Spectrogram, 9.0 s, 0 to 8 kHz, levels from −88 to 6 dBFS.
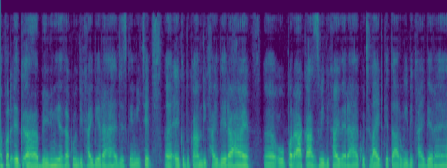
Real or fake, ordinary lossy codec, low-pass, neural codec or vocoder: fake; none; none; codec, 16 kHz, 1.1 kbps, Voila-Tokenizer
